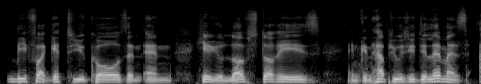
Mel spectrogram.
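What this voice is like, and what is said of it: French accent. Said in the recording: “the accent français, French”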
